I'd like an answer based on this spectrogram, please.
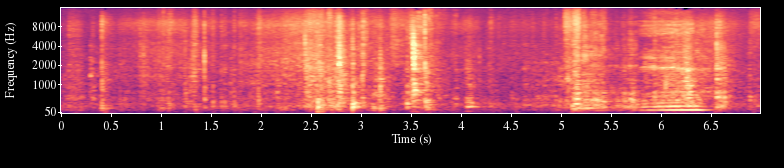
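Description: Large cardboard model-kit box being tipped over and its inner box pulled out: cardboard scraping, rustling and a few knocks.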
